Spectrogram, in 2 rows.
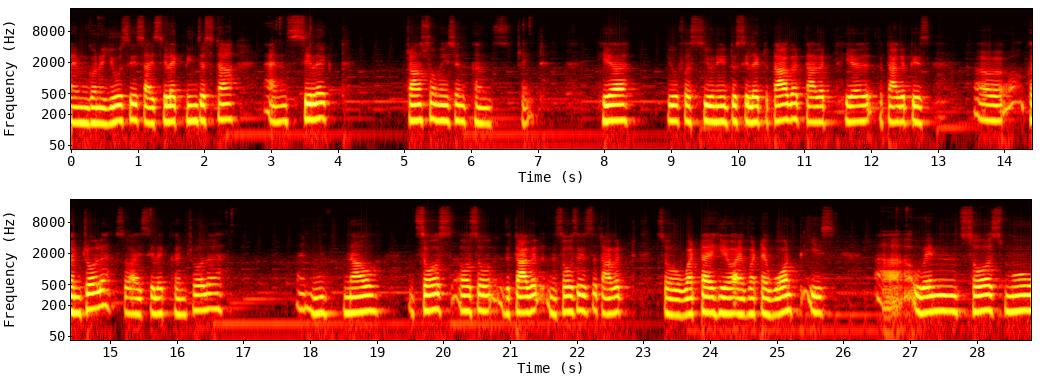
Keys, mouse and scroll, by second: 1.7 click, 6.5 scroll down 1, 6.8-9.6 scroll up 3, 14.1 click, 17.1 scroll down 1, 25.4 right click.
